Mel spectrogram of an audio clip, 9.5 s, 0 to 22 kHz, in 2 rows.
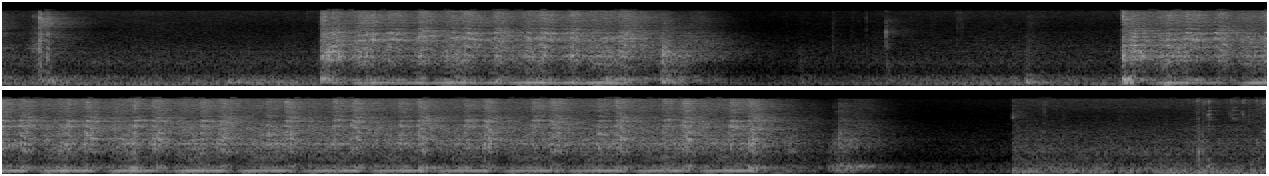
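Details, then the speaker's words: Mid-1990s Kawasaki Bayou carbureted ATV that had started sputtering and was hard to restart: two cranking bursts with steady chug about three pulses a second, never catches; crank no-start traced to fouled spark plug. "this quad had been great but then the last time I got it out started sputtering and just really difficult to restart"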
